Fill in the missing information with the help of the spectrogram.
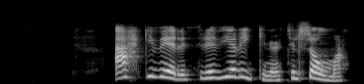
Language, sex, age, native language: Icelandic, female, 11, Icelandic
